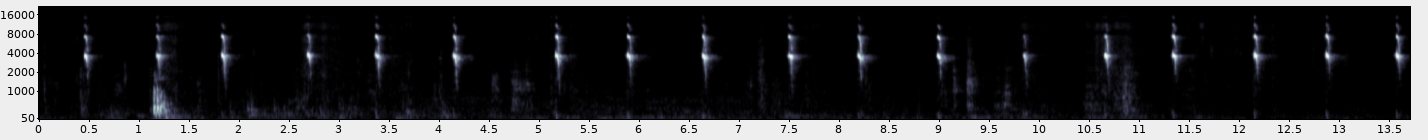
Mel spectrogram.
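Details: A yellow-bellied marmot taken in at a wildlife recovery centre gives a long, steady run of about nineteen shrill, clipped chirps, roughly one every 0.7 seconds, with a single dull thump near the start.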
